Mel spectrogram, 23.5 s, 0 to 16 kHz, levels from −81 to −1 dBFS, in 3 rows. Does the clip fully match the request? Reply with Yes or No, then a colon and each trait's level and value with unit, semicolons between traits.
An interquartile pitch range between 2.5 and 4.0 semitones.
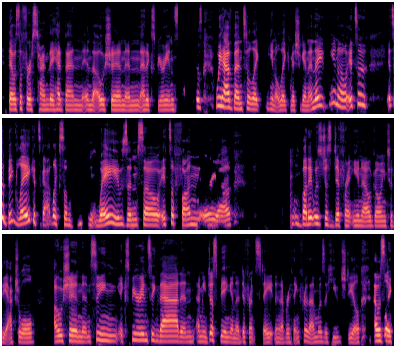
No: average, 4.6 semitones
